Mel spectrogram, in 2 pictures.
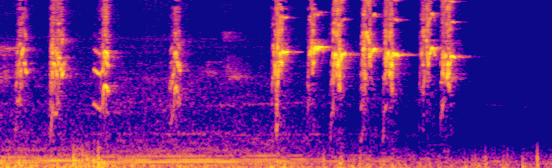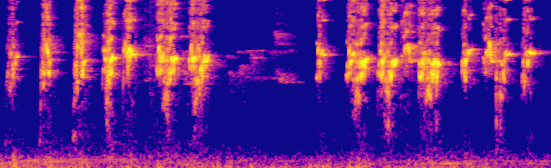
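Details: Young Javan myna singing vigorously while bobbing its head: bursts of harsh, scratchy chatter with sharp whistled notes, grouped in rapid runs of about ten notes separated by short pauses.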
